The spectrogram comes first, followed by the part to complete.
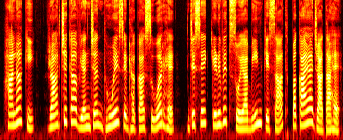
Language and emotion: Hindi, neutral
